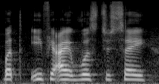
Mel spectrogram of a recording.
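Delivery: usual speaking voice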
